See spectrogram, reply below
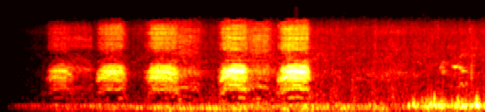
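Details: Crow giving five loud, harsh caws in a steady series about every half second, each call broad and raspy, followed by a stretch of low rumbling background noise.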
